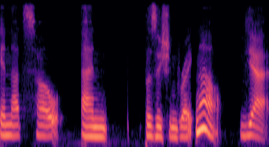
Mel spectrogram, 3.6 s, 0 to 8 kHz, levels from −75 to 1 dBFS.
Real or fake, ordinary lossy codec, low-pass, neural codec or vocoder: fake; Opus, 24 kbps; 7.2 kHz; codec, 16 kHz, 0.5 kbps, X-Codec, HuBERT features, trained on balanced general audio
